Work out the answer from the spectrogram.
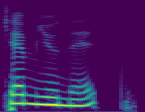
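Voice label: "camionnette", French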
